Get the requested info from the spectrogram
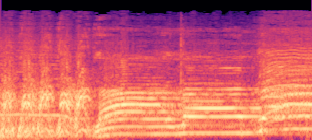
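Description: DJ turntable scratching: quick chopped strokes on a record for under a second, then the record is let go and a held, voice-like musical tone glides up into pitch and plays on, stepping to a new note partway through.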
